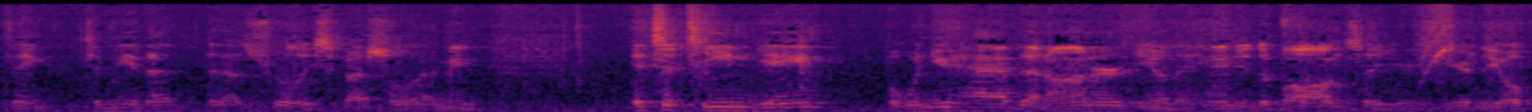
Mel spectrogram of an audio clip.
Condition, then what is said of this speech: None; typical speech.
